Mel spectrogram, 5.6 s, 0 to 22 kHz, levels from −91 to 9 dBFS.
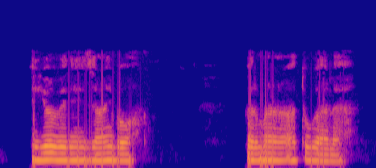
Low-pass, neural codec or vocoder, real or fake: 7.2 kHz; none; real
